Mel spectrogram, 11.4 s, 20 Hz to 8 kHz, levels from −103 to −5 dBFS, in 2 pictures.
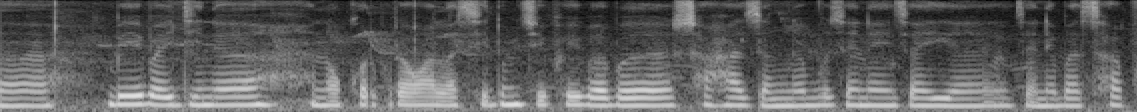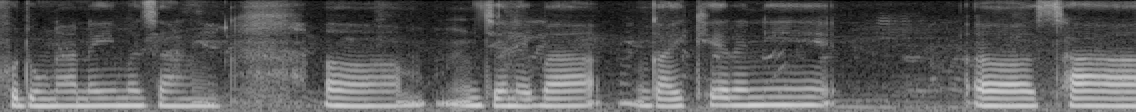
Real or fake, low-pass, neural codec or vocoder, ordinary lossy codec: real; none; none; none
